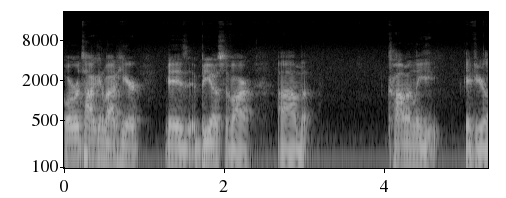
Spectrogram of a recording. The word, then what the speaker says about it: Biot-Savart: talking about here is b.o savart um commonly if you're like can't do this french name in your head of b.o savar if you keep pronouncing it savart it's savar think of it as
